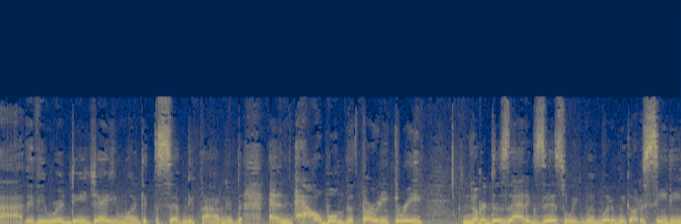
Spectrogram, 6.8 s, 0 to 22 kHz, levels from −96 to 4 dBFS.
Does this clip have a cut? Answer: yes; 5 cuts; at 1.2 s, 2.4 s, 2.9 s, 4.8 s, 5.8 s

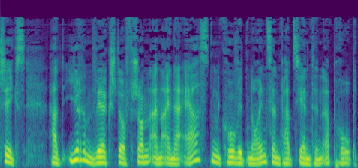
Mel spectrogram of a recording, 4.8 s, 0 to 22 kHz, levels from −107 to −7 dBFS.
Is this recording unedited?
yes; 0 cuts

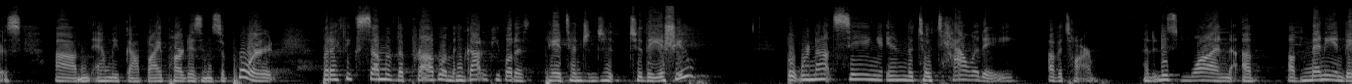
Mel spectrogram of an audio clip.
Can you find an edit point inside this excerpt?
yes; 3 cuts; at 4.5 s, 8.8 s, 11.8 s

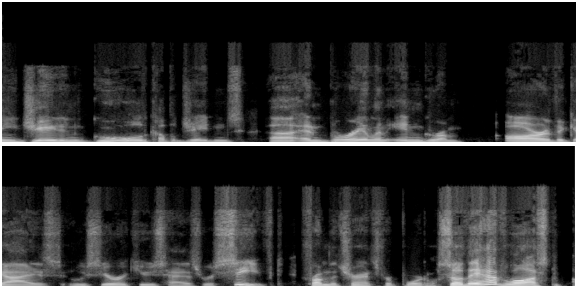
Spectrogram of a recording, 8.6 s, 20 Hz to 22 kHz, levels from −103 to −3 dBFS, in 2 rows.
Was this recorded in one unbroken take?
no; 3 cuts; at 1.9 s, 3.7 s, 6.5 s

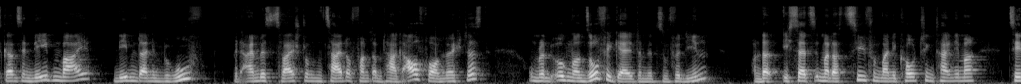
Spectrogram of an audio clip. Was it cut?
no; 0 cuts

